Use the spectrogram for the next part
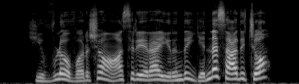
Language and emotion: Tamil, angry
